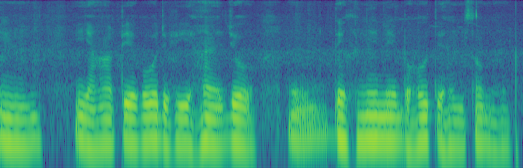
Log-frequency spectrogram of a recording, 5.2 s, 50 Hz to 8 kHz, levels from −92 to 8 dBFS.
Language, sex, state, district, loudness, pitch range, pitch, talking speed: Hindi, male, Bihar, Lakhisarai, -15 LUFS, 105-115 Hz, 110 Hz, 160 wpm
